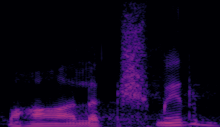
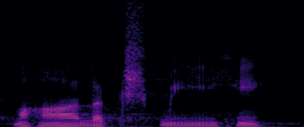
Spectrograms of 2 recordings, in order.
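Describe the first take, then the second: First: The word ends with an "r" sound. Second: The word ends with a breathy "hi" sound. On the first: The word is joined to the next word. "When you combine together" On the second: The word is chanted on its own. "When you break it up, you have to chant it as Mahalakshmihi"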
